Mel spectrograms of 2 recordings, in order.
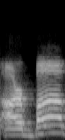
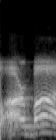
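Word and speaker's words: ארבע: Okay, so the last autobuses are leaving, and we need to put Arba Vahatsi.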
